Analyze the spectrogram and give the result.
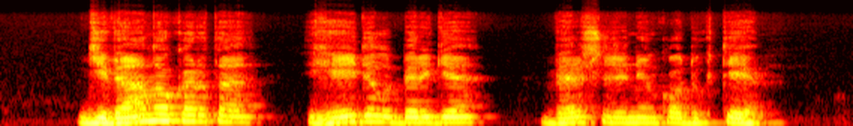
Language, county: Lithuanian, Utena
